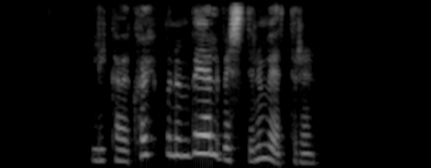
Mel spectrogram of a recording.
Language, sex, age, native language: Icelandic, female, 30-39, Icelandic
